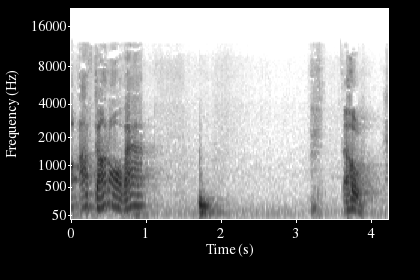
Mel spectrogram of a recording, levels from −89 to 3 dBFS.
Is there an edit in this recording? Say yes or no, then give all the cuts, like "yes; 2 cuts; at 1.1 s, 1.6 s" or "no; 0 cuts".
no; 0 cuts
